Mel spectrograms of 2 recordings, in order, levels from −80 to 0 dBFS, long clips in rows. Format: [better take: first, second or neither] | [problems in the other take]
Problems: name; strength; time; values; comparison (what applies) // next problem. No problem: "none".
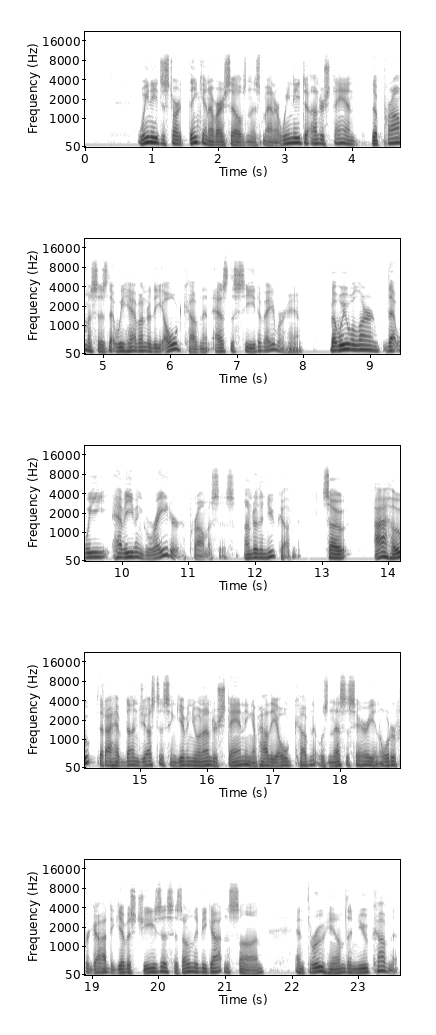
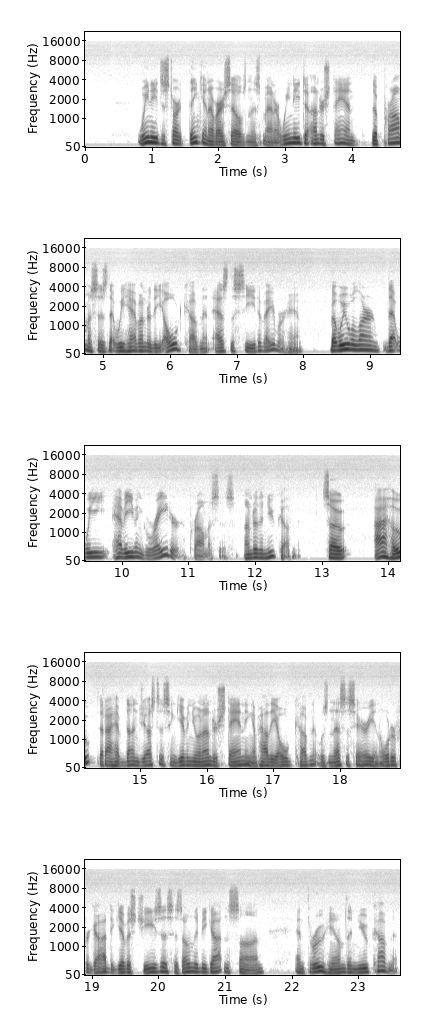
first | hiss; faint; throughout; 20 dB below the speech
